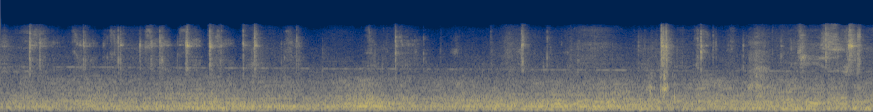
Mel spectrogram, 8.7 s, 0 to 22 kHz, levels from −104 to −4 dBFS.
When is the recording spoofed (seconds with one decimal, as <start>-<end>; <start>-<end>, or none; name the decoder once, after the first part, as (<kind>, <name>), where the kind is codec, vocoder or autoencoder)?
0.0-2.2 (vocoder, BigVGAN v2); 6.8-8.7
